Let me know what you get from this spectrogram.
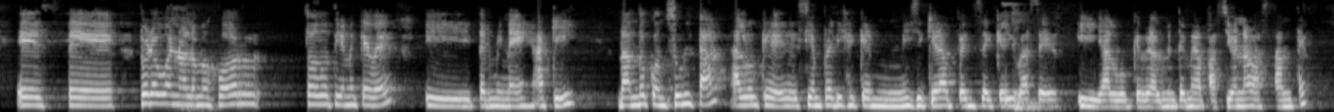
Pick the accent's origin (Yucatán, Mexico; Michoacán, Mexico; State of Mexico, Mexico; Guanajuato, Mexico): Michoacán, Mexico; Zamora; also born or lived in Guadalajara; empecé en Zamora porque soy de Zamora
